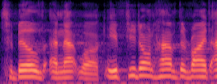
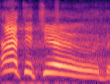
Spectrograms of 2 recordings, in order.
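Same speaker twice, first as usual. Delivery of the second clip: said with real passion, fired up; 6 semitones higher, 9 dB louder than usual. Speaker showing listeners how to greet the person next to them, said with real passion. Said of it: "You got to do it with more passion".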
